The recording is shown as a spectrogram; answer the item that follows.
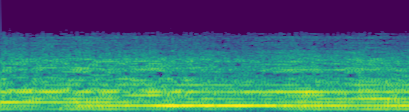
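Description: Amplified electric guitars and bass holding a chord that rings on steadily through the amps, with amplifier hum under it.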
